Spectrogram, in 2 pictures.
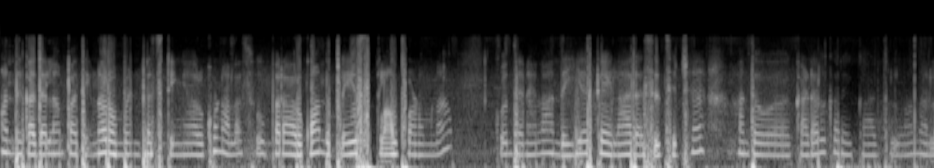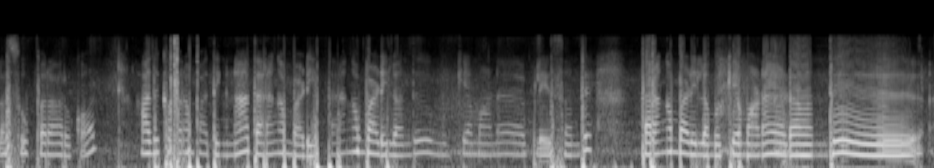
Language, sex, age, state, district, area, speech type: Tamil, female, 18-30, Tamil Nadu, Mayiladuthurai, urban, spontaneous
